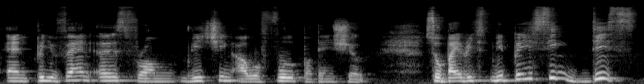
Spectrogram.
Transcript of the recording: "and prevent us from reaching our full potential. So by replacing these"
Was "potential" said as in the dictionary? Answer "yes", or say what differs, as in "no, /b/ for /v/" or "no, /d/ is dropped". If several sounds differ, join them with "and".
yes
